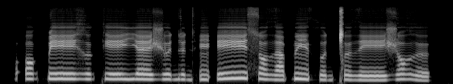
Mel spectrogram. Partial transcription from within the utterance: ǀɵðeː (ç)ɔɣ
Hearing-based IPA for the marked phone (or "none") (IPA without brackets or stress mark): ʒ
